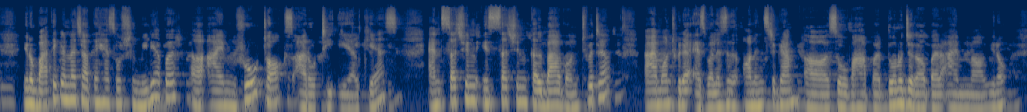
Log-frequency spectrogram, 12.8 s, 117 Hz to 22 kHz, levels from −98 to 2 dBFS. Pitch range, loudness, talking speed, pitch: 145-190 Hz, -38 LUFS, 185 wpm, 165 Hz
